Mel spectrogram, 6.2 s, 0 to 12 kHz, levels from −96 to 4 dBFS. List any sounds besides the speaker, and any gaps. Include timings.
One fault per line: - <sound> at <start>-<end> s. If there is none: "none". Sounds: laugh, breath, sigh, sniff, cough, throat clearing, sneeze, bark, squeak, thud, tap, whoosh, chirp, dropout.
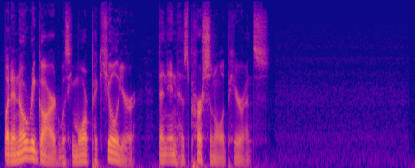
none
